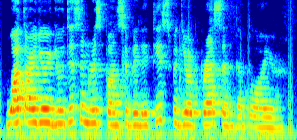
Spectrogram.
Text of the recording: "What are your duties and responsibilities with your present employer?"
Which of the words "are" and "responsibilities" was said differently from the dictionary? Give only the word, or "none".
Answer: responsibilities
